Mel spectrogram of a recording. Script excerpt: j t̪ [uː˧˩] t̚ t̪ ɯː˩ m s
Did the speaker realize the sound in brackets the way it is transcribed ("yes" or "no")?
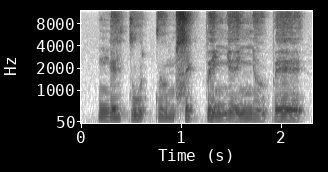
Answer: yes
